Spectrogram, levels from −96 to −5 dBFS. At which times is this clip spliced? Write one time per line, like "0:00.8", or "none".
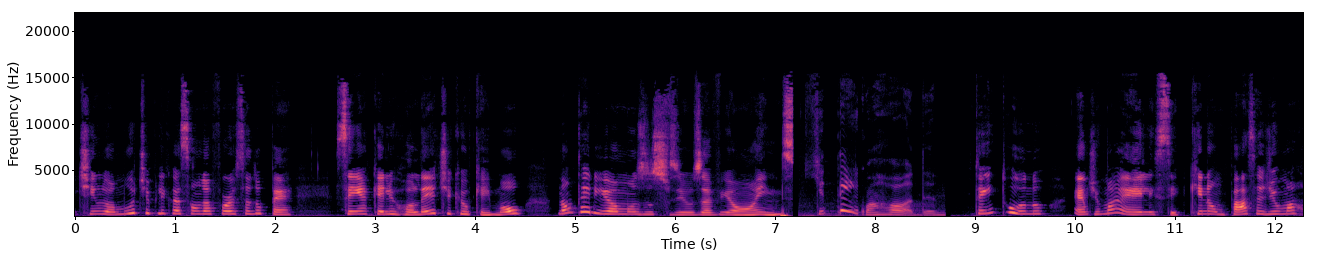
0:03.9
0:05.9
0:07.3
0:07.8
0:10.1
0:11.1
